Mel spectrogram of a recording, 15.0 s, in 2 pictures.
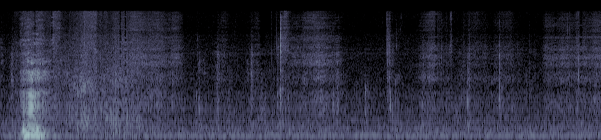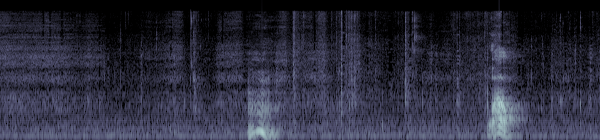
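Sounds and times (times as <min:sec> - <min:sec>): faint low hum: 0:00.0 - 0:15.0
man chewing food: 0:00.0 - 0:15.0.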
